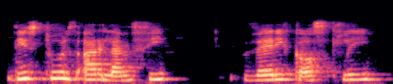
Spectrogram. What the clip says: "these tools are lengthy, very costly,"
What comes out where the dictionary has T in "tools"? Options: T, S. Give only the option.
T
